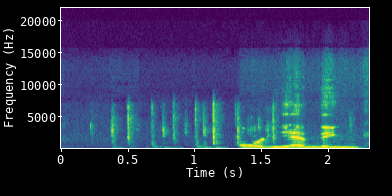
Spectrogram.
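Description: Quick clicking keystrokes on a computer keyboard, light and irregular, followed by a person talking over them.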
